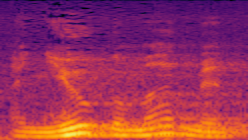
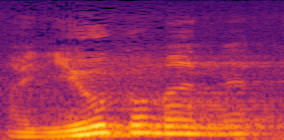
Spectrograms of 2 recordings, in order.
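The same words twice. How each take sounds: First: Said in the usual way. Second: NEW lifted higher and louder; rising preacher emphasis on new; emphatic repeat. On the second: Shown as a demonstration. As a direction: hit new commandment harder. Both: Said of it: "repeated with more force".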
